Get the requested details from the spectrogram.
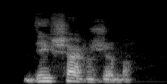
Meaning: unloading
- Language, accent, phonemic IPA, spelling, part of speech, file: French, Canada, /de.ʃaʁ.ʒə.mɑ̃/, déchargement, noun, LL-Q150 (fra)-déchargement.wav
